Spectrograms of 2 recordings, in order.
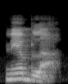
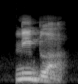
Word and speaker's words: Niebla: Nebia. – Nebia. – There's neva. – Cloud. It's spelled N-I-E-B. Oh, there's an L. Niebla. Niebla.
